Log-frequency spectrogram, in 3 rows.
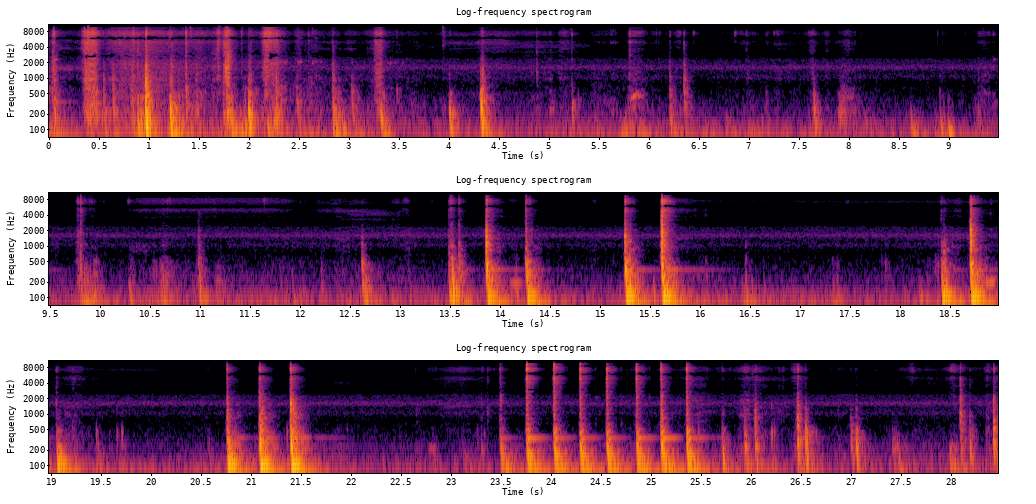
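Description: Scattered knocks and thuds of a hammer tapping a 2x4 wood stud into plumb, mixed with short runs of an impact driver toe-screwing the stud to the bottom plate. The knocks come in clusters, with a quick series near the end.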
